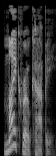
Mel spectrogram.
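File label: "microcopy", British English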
